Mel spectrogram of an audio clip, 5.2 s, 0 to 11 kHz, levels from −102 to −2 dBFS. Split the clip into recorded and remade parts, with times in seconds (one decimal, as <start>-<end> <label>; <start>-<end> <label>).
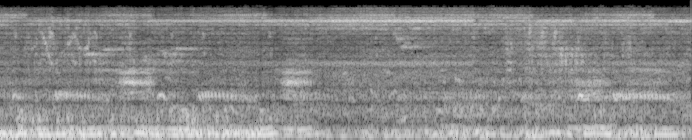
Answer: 0.0-1.5 remade; 1.5-1.9 recorded; 1.9-5.2 remade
